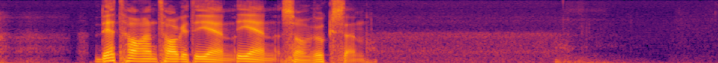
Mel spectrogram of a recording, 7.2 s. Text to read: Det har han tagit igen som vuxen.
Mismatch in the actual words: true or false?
true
